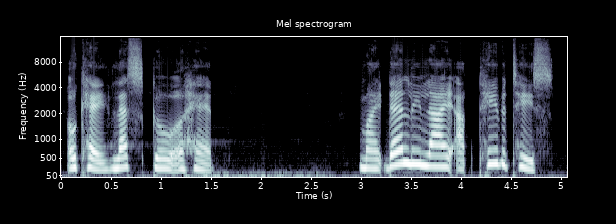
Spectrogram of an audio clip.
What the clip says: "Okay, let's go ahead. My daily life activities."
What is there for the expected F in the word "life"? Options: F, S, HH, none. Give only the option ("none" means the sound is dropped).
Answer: none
